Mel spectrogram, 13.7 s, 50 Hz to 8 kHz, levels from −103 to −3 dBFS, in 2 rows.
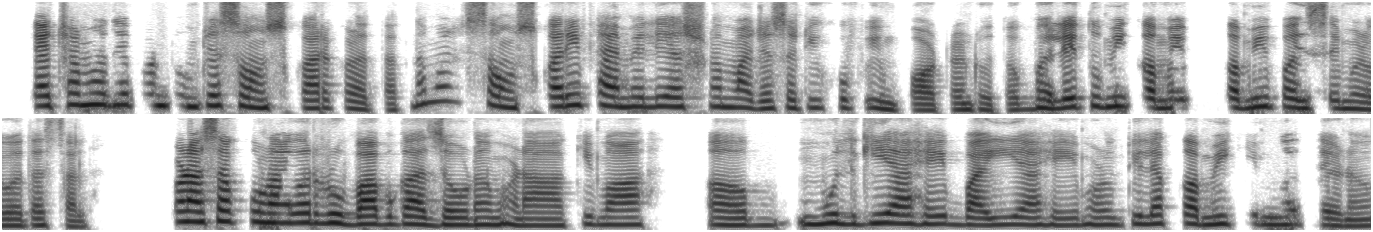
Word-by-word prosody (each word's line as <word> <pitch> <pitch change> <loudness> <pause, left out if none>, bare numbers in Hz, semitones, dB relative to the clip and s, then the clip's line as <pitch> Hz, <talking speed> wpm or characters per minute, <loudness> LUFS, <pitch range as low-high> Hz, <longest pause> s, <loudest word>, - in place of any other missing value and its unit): त्याच्यामध्ये 290 +2 +3
पण 285 -1 +1
तुमचे 265 +1 +1
संस्कार 220 -5 0
कळतात 170 -5 -6
ना. 295 - -3
मग 385 +3 -7
संस्कारी 255 +1 +1
फॅमिली 250 -2 +2
असणं 250 0 -2
माझ्यासाठी 215 -1 -3
खूप 220 -1 -9
इम्पॉर्टंट 165 -2 -3
होतं. 160 +1 -8
भले 220 +2 +4
तुम्ही 255 -1 +2
कमी 215 -2 +1 0.2
कमी 230 +2 +3
पैसे 205 -3 0
मिळवत 175 -3 -2
असाल. 155 -5 -6 0.4
पण 275 0 +8
असा 275 +1 +7
कुणावर 250 -2 +4
रुबाब 210 -3 +5
गाजवणं 190 -1 +2
म्हणा 175 -4 -1
किंवा 195 -2 -1 0.3
अ, 190 - -2 0.4
मुलगी 215 +2 +1
आहे, 220 -2 +1
बाई 190 0 -1
आहे 185 -1 -3
म्हणून 190 -1 -4
तिला 215 0 0
कमी 215 -1 +2
किंमत 195 -2 -4
देणं. 165 -2 -4
215 Hz, 165 wpm, -22 LUFS, 190-245 Hz, 0.4 s, पण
